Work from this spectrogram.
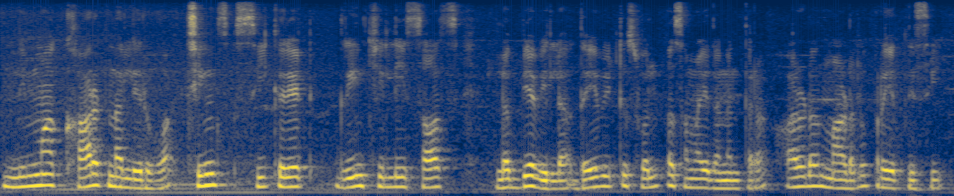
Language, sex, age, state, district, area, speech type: Kannada, male, 18-30, Karnataka, Davanagere, urban, read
